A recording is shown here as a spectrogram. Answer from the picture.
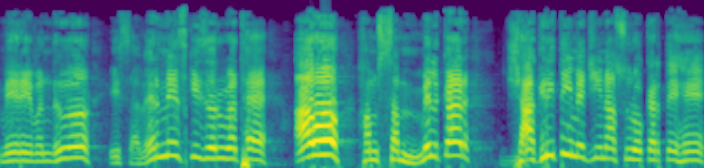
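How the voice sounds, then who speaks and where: An animated tone with lively intonation and big swings in loudness, in a dry, close sound with no echo. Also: man, high pitch for a man. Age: 80s+. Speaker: spiritual speaker. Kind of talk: sermon.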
